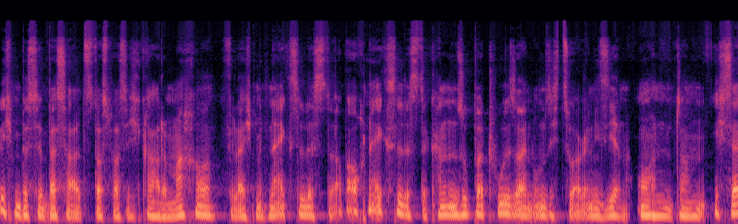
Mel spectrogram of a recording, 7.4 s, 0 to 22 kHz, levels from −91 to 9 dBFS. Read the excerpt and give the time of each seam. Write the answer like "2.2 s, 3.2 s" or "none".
6.3 s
